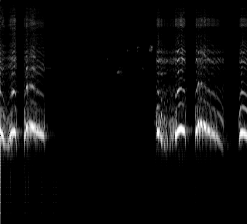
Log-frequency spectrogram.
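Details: Spotted dove calling in quick phrases of short throaty coos and a longer, falling coo, with a silent gap of about two seconds in the middle.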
